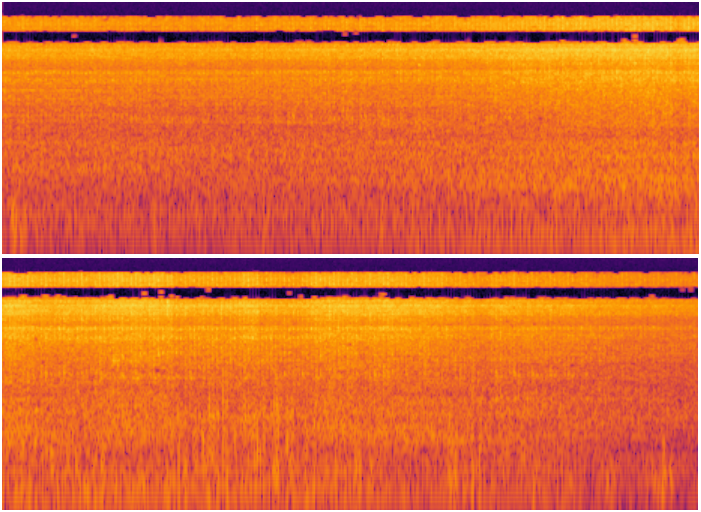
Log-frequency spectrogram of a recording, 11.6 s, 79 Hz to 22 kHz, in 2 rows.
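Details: Ford Ranger XLT 2.2 diesel, manual, 4WD, built 2016, idling: even diesel clatter that stays level and rhythmic with no stumbles or odd knocks; a healthy diesel idle.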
